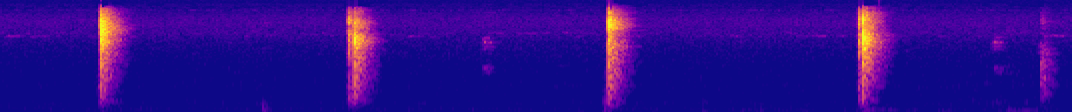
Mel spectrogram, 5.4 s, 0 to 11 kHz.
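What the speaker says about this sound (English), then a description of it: "Let's add some snaps and claps using our new cool microphone." Finger snaps recorded through a TZ Audio Stellar X2 vintage microphone: four crisp, close snaps spaced evenly about every second and a quarter, separated by silence, with a faint fifth at the end.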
